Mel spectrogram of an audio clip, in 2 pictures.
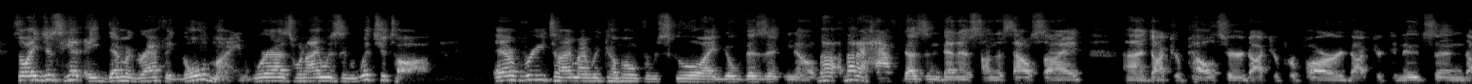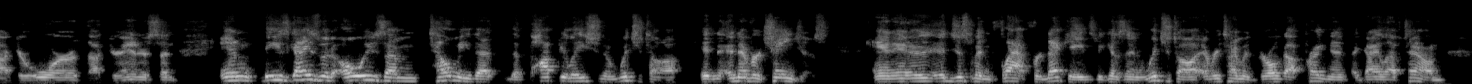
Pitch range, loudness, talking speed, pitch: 120-170 Hz, -24 LUFS, 175 wpm, 145 Hz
